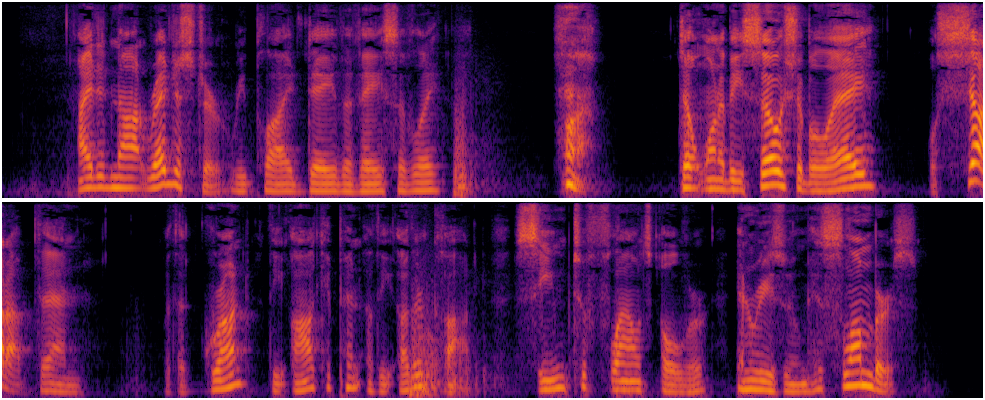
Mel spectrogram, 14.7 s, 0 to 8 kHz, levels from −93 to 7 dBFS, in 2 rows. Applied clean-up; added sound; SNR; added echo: neural mask model RNNoise.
